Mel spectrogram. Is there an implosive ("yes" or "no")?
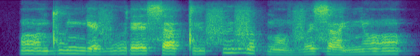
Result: no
